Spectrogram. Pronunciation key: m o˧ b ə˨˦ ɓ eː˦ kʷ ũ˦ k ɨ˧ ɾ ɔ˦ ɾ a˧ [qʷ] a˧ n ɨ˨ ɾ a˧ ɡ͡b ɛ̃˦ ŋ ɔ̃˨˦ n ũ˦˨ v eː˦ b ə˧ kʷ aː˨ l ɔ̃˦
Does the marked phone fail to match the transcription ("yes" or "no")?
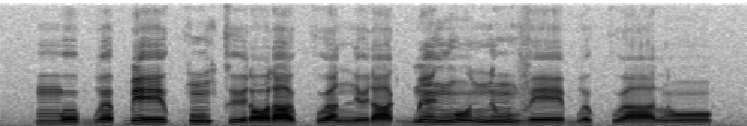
yes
